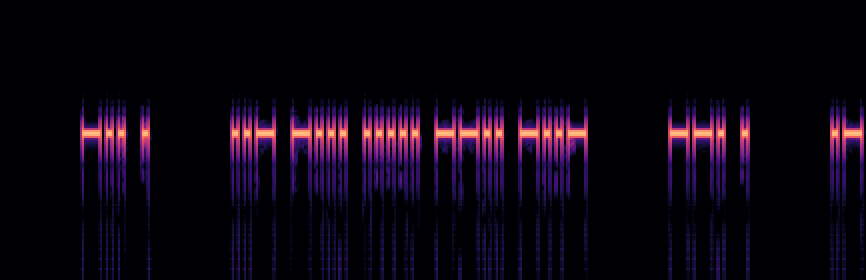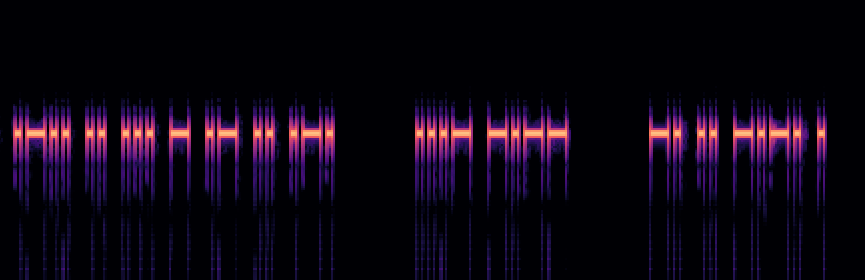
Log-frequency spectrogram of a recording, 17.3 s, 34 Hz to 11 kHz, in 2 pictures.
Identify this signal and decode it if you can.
Morse code, heard as a keyed tone, about 20 wpm, 700 Hz. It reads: DE UB5ZX GE ALISTAIR VY NICE
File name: UK MASTER QSOs TRAINING / 20WPM / UK MASTER QSOs 0064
